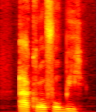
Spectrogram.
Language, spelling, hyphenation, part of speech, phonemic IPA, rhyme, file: Dutch, acrofobie, acro‧fo‧bie, noun, /ˌɑ.kroː.foːˈbi/, -i, Nl-acrofobie.ogg
- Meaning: acrophobia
